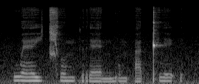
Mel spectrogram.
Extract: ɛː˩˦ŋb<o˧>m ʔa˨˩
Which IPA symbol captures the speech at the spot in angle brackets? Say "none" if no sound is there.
o˧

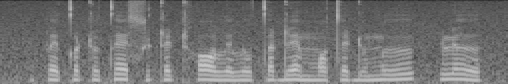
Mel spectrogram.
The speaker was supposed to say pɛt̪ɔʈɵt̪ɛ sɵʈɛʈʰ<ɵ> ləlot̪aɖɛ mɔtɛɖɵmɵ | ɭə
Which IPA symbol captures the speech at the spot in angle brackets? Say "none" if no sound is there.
ɔ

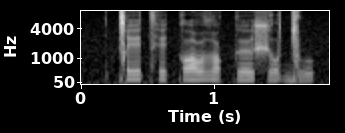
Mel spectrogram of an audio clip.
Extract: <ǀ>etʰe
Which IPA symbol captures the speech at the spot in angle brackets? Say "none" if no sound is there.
ǀ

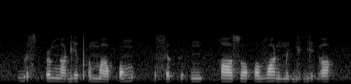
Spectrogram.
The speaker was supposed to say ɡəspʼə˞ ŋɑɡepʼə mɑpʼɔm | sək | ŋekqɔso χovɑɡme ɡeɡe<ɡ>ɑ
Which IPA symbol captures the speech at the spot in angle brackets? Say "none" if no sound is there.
ɡ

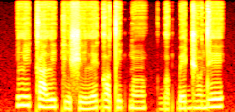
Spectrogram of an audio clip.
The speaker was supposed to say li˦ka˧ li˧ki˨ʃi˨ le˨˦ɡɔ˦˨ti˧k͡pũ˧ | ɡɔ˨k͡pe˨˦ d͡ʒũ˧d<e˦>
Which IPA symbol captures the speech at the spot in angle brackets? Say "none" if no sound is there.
e˦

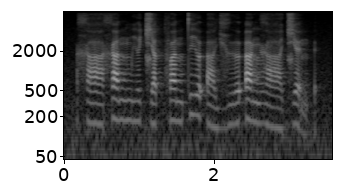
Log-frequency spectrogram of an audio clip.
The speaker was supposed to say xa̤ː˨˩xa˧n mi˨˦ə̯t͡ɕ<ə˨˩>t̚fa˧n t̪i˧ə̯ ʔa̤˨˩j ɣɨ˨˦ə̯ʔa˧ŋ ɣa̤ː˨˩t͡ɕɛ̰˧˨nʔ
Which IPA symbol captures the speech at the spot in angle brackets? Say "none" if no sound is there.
a˨˩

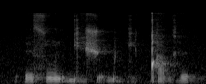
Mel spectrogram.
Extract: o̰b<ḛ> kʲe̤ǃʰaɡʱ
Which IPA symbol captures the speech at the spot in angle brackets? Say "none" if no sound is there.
ḛ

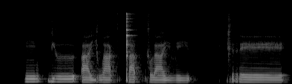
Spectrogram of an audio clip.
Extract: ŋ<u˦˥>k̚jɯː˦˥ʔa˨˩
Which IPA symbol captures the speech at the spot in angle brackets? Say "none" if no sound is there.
u˦˥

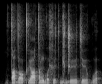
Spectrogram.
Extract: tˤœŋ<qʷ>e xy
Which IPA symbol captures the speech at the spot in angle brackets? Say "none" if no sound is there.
ɡʷ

